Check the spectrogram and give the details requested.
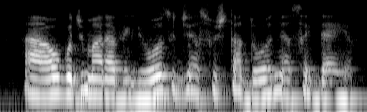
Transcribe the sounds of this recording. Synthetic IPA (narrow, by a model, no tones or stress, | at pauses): aawɡʊd͡ʒɪmaɾaviʎozʊd͡ʒɪasuʃt̪ad̪oɾnɛsɐid̪ɛjɐ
